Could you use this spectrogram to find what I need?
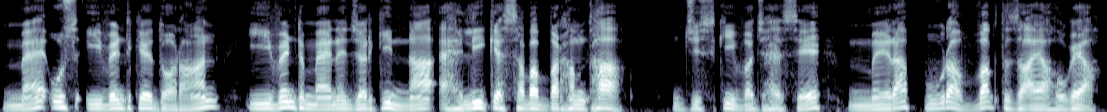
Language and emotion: Urdu, angry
